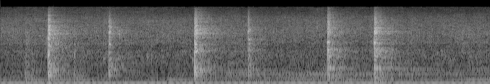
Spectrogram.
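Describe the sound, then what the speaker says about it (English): A spoon scrapes and stirs chicken malai in a sizzling pan, six sharp strokes at a steady pace over a low, even frying hiss, close and clear. "If you could just gradually start slowly turning it, so the side of the pan is not burning."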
